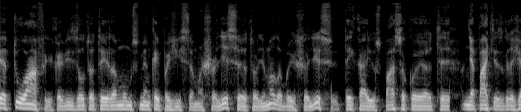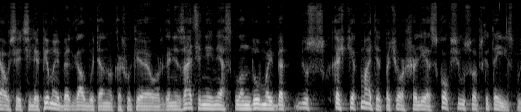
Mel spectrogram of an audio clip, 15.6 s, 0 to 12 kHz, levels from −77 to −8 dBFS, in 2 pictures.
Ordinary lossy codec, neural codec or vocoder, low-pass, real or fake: MP3, 48 kbps; none; 10.8 kHz; real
